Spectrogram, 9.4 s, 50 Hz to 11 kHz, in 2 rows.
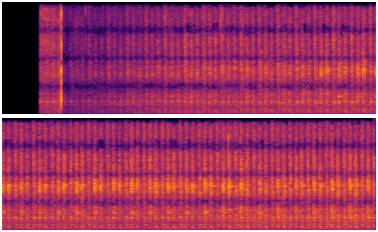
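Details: Ford F-150 at idle: a steady sharp ticking knock about twice a second over the engine hum. Owner suspects rod knock, unconfirmed.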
